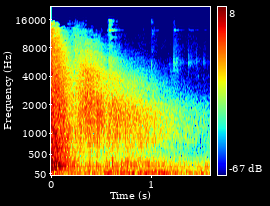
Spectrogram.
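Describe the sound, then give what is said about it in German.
A single sharp gunshot cracks loudly, then rolls away in a long, fading echo with a low rumbling tail. No voices are heard. “Auf jeden Fall hörte Beatrice aus dem Haus auf einmal lautes Geschrei, gefolgt von einem Schuss”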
